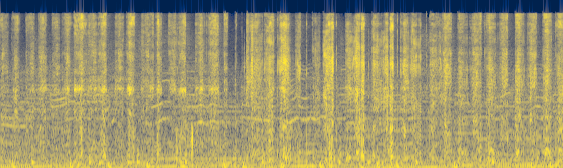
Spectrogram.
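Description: Hand socket ratchet clicking in quick, irregular runs as bolts are backed out of the base of a bucket seat.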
